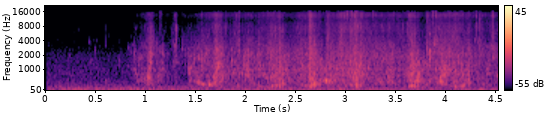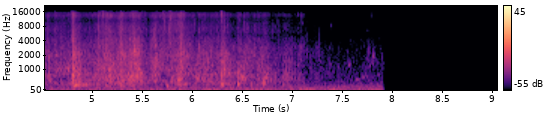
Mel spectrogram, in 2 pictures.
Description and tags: pool sound 2
Splashing in pool. Sony ECM-99 stereo microphone to SonyMD (MZ-N707)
